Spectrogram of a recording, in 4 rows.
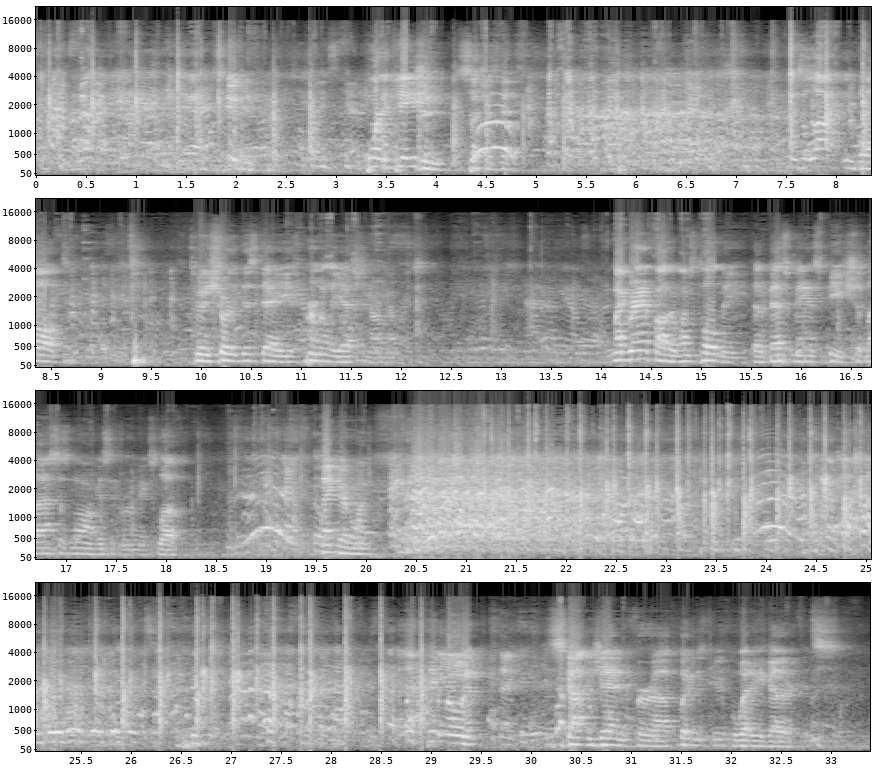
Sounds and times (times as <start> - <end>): Male speech, man speaking: 1.4 - 2.3, 3.0 - 4.9, 7.5 - 8.7, 9.9 - 12.3, 14.1 - 18.2, 19.5 - 20.1, 28.8 - 33.2.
